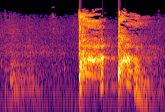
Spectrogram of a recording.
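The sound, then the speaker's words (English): A person recovering from an illness gives two sharp, loud coughs in quick succession, each with a short rasping tail, after a faint breathy lead-in. “I have greatly recovered this last week, but I'm still coughing somewhat.”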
